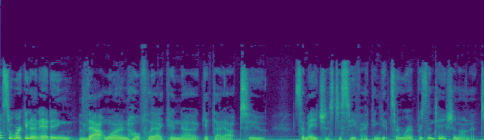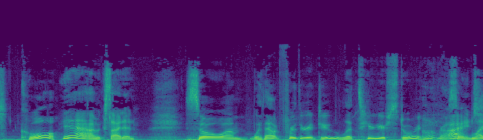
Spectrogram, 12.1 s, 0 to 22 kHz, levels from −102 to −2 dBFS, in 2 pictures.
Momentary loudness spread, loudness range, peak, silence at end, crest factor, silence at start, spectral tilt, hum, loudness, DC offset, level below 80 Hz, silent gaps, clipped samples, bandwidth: 9 LU; 4 LU; -6 dBFS; 0 s; 20 dB; 0 s; -5.5 dB/octave; none; -26 LUFS; under 0.1%; -44 dBFS; none; under 0.1%; 13.5 kHz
